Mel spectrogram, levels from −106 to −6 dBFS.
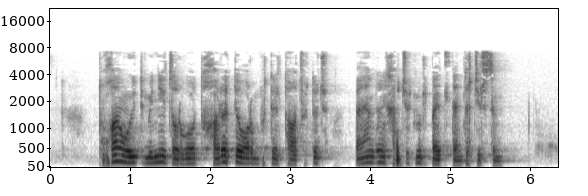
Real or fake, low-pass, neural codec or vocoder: real; 7.2 kHz; none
